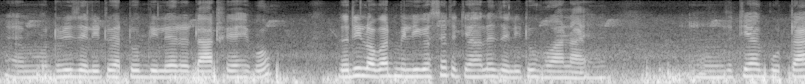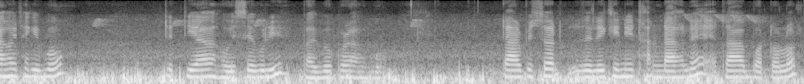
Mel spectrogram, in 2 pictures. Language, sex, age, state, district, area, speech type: Assamese, female, 45-60, Assam, Jorhat, urban, spontaneous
